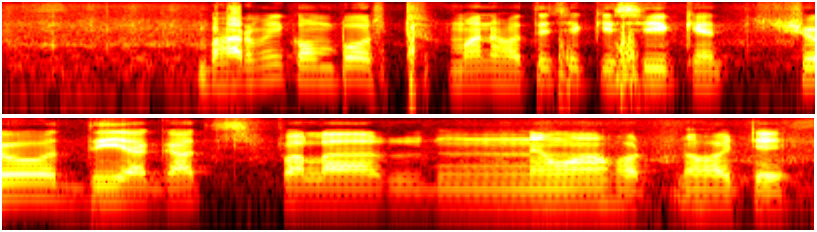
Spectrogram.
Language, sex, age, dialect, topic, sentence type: Bengali, male, 18-24, Western, agriculture, statement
